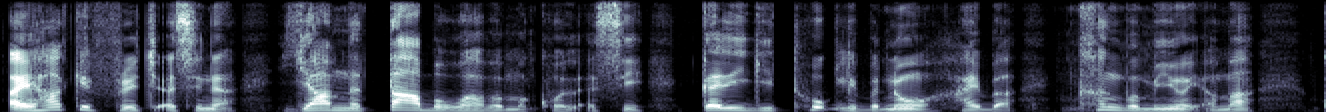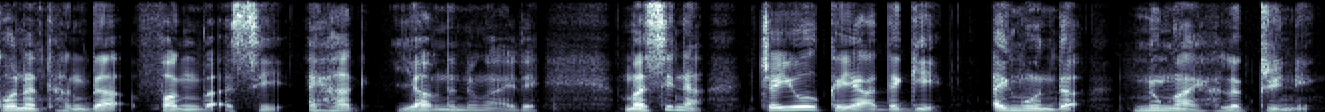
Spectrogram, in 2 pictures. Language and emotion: Manipuri, happy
